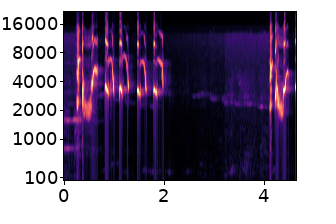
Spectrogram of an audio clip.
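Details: Orange-headed thrush, song used as a lure for a silent bird: a harsh opening note, then four quick repeated whistled phrases, a long quiet gap, and another loud scratchy phrase.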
